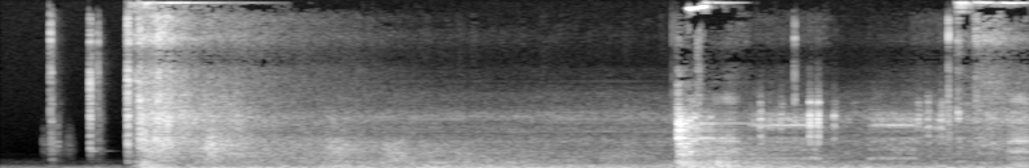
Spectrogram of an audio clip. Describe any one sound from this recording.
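A spaceship's engines rumble with a deep, steady roar.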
